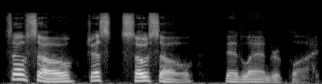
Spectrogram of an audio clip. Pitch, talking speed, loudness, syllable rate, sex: 140 Hz, 150 wpm, -18 LUFS, 3.3 syllables/s, male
